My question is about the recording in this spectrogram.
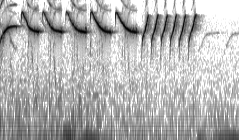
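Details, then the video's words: Canary song used as tutor material for young canaries, long chattering song with 'cuit cuit' phrases: a rising whistle, a string of high descending whistled notes, then a quick run of short rising notes that stops abruptly. "PANCINGAN Kenari GACOR PANJANG Cuit CUIT EMOSI ini AMPUH utk MASTERAN Kenari PAUD belajar BUNYI"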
